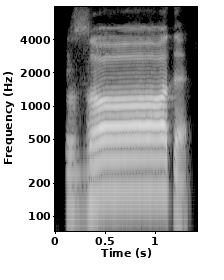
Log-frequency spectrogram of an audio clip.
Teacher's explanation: জিভের কিনারা এবং তার বরাবর উপরের মাড়ির দাঁতের গোড়ার সাথে লাগিয়ে উচ্চারণ হয়। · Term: জদের মাখরাজ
